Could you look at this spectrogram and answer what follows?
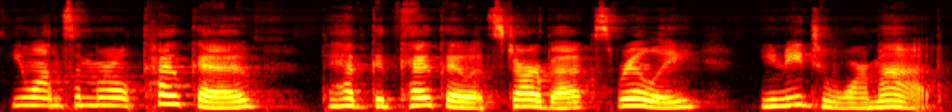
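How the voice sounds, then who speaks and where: Blind teen girl, blunt and quick to anger, playful streak; audiobook part read by a woman in a lightly lifted voice. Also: on the high side, mellow, natural voice. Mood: caring. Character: blind teenage girl, frank and quick-tempered.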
